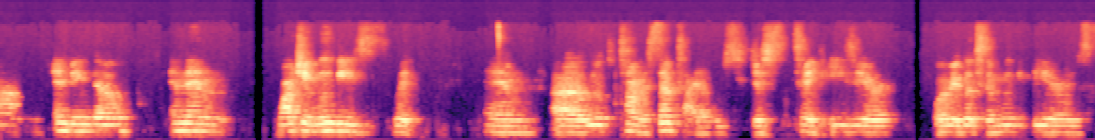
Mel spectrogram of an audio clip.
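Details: Young woman speaking; normal speech.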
